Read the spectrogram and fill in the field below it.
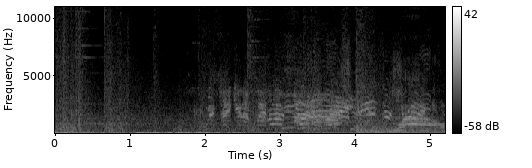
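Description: Mortar half-track fire and exploding shells on a snowy Coldcast map in Company of Heroes 2, with several sharp gunfire bursts under excited play-by-play commentary.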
